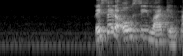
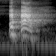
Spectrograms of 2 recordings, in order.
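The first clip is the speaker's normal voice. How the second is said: high, loud burst of laughter; real amused cackle; laughing; 6 semitones higher, 9 dB louder than usual. Real, not acted. Host laughing at own chat.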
